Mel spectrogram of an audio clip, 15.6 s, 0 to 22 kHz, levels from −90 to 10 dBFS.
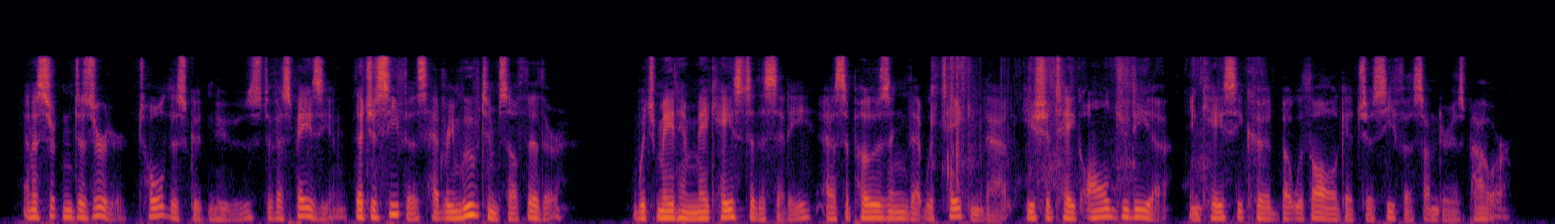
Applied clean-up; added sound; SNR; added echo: none; Chewing, mastication; 17 dB; none.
